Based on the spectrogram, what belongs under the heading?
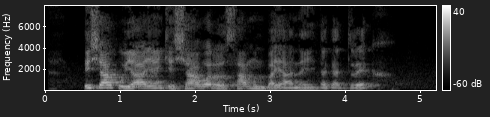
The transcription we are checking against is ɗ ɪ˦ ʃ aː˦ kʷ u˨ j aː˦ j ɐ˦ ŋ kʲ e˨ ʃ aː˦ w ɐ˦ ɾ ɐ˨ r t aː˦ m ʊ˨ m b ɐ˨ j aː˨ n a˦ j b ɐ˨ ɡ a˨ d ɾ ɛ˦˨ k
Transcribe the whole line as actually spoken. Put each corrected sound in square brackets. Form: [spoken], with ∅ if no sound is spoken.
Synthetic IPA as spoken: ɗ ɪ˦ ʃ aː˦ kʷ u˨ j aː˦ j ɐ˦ ŋ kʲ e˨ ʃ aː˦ w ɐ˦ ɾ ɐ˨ r [s] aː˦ m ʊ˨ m b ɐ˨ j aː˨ n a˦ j [d] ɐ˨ ɡ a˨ d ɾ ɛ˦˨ k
